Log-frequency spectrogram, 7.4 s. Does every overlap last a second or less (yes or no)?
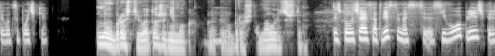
yes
